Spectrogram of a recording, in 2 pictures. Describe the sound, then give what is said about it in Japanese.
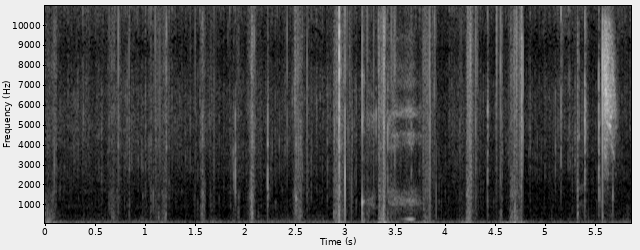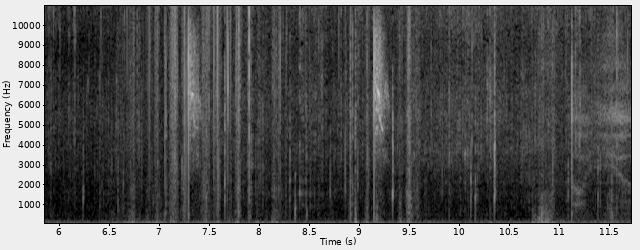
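A crackling fireplace: dense, irregular pops and snaps scattered over a steady low rustle, with a few sharper, louder cracks standing out from the continuous soft hiss. “私、この暖炉の音って癒し効果があるなと感じます。”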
